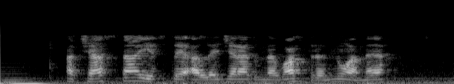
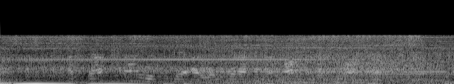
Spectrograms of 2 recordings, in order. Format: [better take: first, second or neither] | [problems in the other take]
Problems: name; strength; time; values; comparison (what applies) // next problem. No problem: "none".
first | background sound (Engine); 3 dB below the speech // room echo; dies away in 1.4 s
